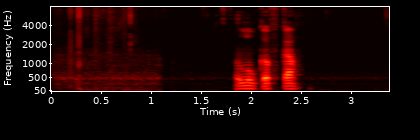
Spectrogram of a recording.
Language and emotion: Russian, neutral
